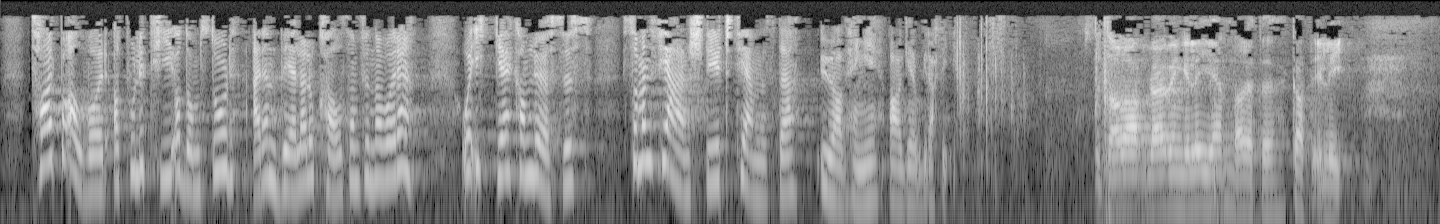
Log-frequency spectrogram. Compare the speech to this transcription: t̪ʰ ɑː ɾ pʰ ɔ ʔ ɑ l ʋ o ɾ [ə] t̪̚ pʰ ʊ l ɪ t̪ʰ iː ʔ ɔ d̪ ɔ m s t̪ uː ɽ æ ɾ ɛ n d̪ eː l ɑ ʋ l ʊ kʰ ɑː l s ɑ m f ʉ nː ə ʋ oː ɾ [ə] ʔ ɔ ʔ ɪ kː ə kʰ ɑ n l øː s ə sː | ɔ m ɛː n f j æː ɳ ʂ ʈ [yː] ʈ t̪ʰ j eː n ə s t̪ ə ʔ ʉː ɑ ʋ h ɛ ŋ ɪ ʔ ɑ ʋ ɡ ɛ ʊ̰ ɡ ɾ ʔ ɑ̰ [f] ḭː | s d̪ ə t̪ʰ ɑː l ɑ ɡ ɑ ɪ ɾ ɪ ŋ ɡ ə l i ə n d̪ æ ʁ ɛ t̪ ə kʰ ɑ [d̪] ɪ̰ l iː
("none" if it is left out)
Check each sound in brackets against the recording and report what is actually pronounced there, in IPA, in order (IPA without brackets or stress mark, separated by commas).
ɑ, ə, yː, f, t̪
